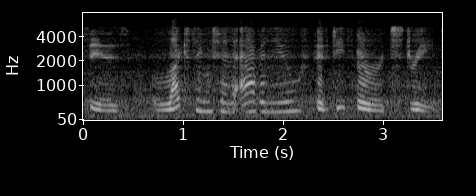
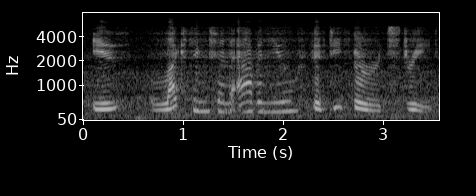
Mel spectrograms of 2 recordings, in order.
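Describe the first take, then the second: No difference in how they are said.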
